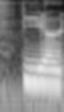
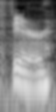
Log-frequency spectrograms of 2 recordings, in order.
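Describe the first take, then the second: First: The vowel sounds like a tense 'ee'. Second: The vowel sounds like a lax 'ih'. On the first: "a distinction between E and I" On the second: "a distinction between E and I"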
